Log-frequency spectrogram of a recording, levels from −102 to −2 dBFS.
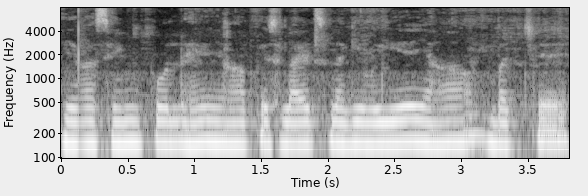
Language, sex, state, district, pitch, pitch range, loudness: Hindi, male, Chhattisgarh, Bilaspur, 140 Hz, 135-140 Hz, -12 LUFS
